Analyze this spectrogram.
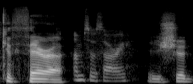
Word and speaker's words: Kythera: Joining me is my co-host and brother, hailing from Cytherea Island, DJ. It's pronounced Cythera.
